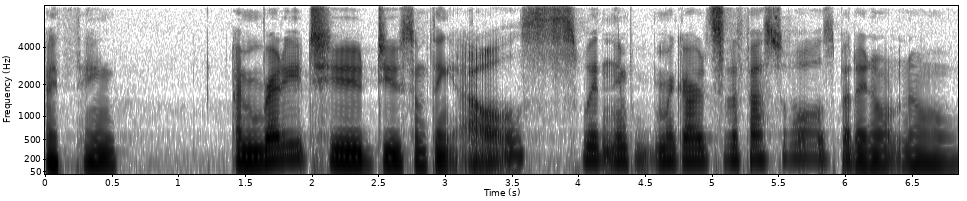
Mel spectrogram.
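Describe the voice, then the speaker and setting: Fairly slow speech with an Canadian accent, a dark, mellow tone and lively intonation, in a dry, close sound with no echo. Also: man, fairly high pitch for a man. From Canada, Ottawa area. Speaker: photographer. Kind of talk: interview. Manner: halting.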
